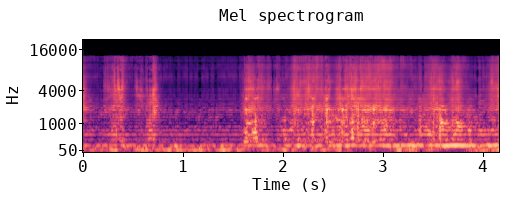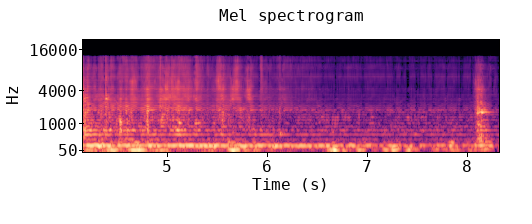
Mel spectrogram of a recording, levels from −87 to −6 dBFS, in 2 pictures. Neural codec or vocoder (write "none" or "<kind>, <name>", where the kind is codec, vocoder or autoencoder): vocoder, BigVGAN v2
